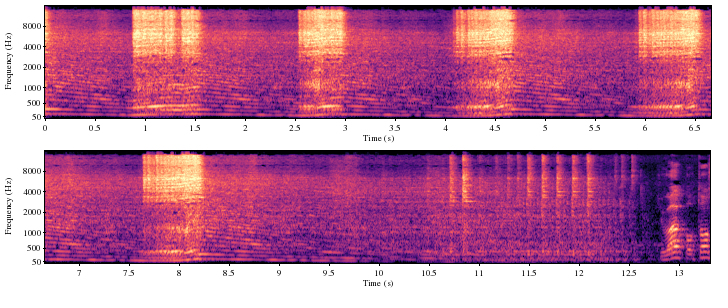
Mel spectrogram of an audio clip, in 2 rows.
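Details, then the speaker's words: Engine with 17.5 mm carburettor on a test bench, cold engine, needle deliberately set far too rich: five throttle blips about two seconds apart, revs swell with soft blubbery burble instead of crisp pickup; mid-throttle mixture too rich. "donc là je n'ai mis volontairement beaucoup trop riches je vais leur montée sur la machine sur le banc et je te montre ce qui se passe tu vas voir que c'est pas terrible"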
